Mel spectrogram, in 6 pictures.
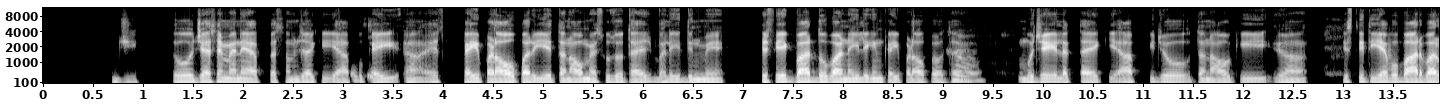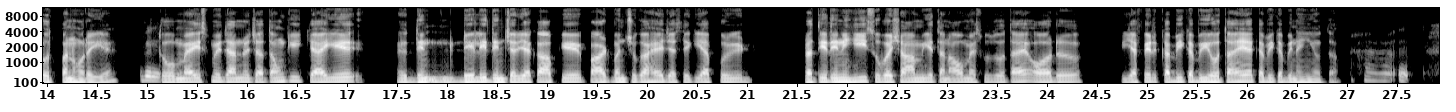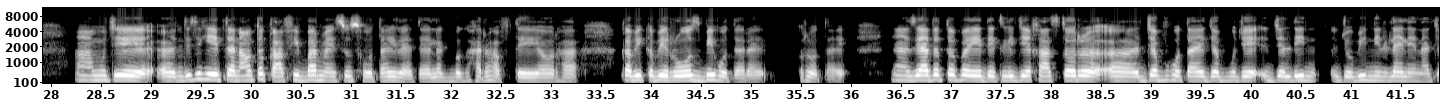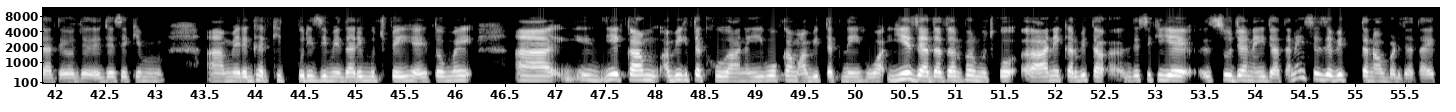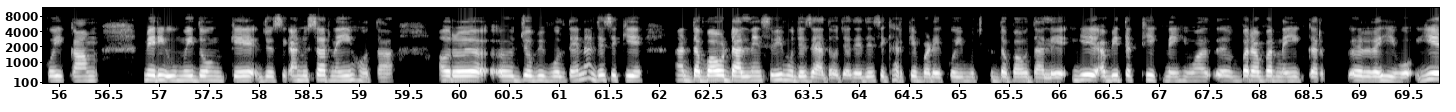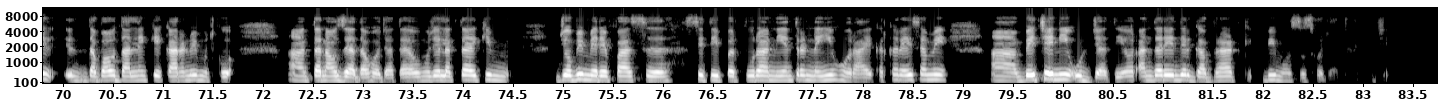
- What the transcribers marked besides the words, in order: other background noise; in English: "डेली"; in English: "पार्ट"
- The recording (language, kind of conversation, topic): Hindi, advice, मैं कैसे पहचानूँ कि कौन-सा तनाव मेरे नियंत्रण में है और कौन-सा नहीं?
